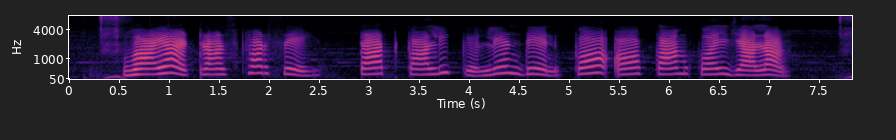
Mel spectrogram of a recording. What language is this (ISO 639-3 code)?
bho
